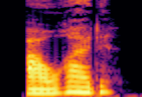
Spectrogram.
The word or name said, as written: afrette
